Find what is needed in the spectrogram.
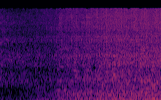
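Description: Road traffic: a car's engine and tyres rumbling, growing louder from about half a second in.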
